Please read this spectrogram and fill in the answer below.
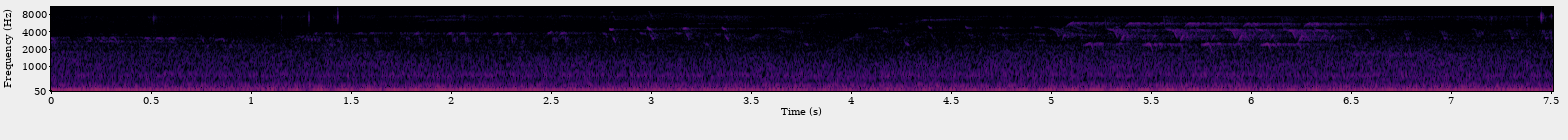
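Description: Near silence: faint outdoor ambience with small birds chirping in short repeated notes, loudest around the middle, over a low steady rumble.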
